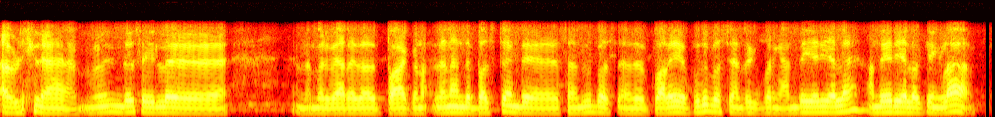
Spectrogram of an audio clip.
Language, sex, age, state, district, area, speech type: Tamil, male, 45-60, Tamil Nadu, Perambalur, rural, conversation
